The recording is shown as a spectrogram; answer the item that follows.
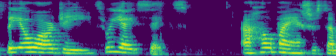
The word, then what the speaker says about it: borg386: these questions for you B ROG 386 more 386 and I already pronounced that wrong but it's Bo rg3 86 I hope I answered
